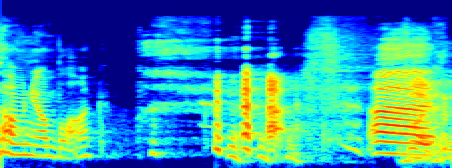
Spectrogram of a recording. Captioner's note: laughs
